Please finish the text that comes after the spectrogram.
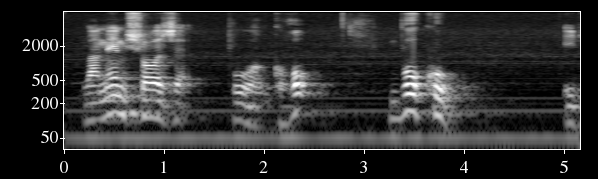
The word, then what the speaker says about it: beaucoup: Beaucoup. Il y a des élèves qui peuvent dire beaucoup, mais c'est faux. On ne doit pas prononcer le P parce que c'est une lettre muette.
